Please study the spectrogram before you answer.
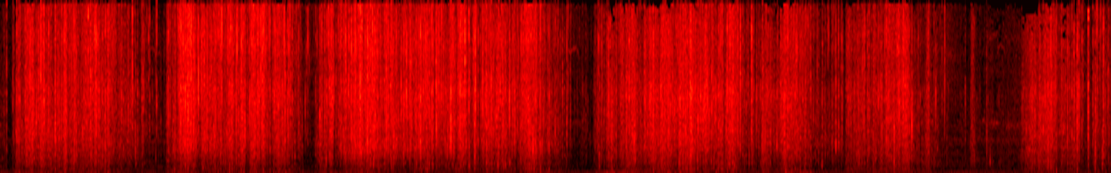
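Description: Fingertips scratch and crumple a thin, empty blue plastic bag stretched in front of a microphone. A dense, continuous crinkling rustle fills the clip with bright crackle over a low rumble, easing briefly at a few moments before resuming.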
